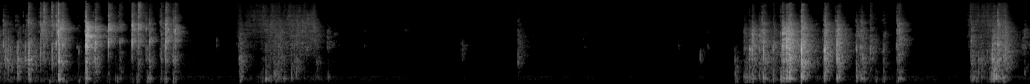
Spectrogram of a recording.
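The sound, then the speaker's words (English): A deck of cards being reshuffled live, loudly, in four bursts of rapid, crisp riffling, with a long quiet pause in the middle and no talking. “You know it wouldn't be a podcast without a super loud shuffle, right?”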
